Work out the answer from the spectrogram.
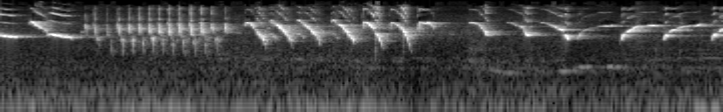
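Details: Young canary chirping energetically, a recording meant as a lure to help young canaries learn to sing: fast high twittering, rapid buzzy trill, then a run of sharp down-slurred chirps and bright whistled notes.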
